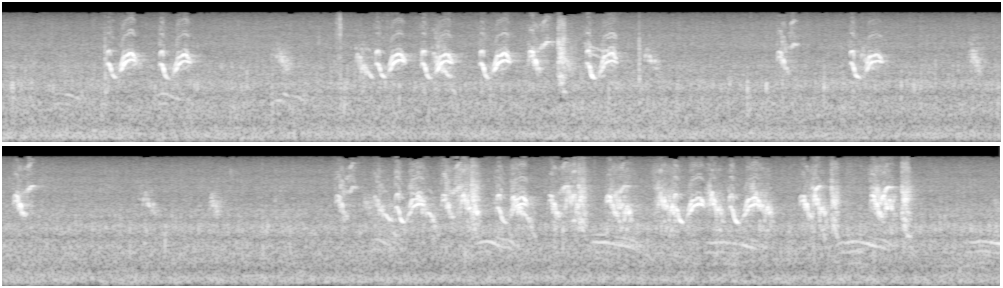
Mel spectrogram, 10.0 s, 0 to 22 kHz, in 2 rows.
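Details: Young sparrows coming for food at a Tenmangu shrine, 18 May 2021: bursts of rapid, high, squeaky chirps, loud and insistent, broken by a short lull. Softer lower calls sound beneath them.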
